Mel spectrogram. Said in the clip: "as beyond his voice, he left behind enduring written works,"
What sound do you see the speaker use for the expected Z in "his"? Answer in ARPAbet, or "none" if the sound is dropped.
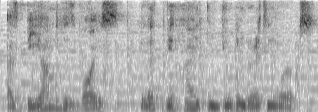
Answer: Z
